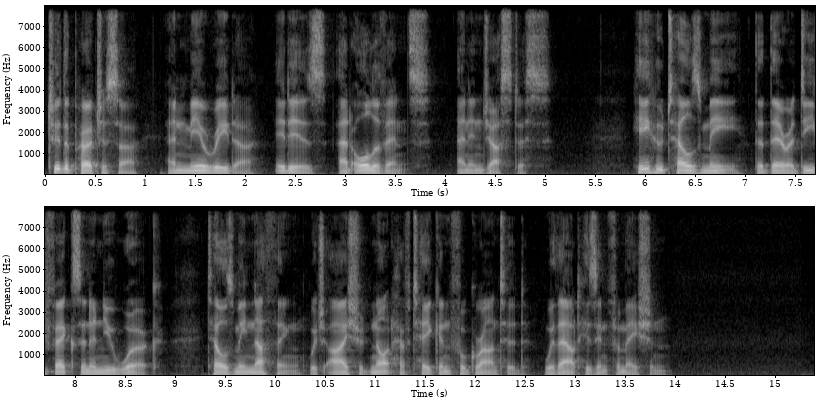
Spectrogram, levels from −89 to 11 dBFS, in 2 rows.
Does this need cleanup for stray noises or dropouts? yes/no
no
